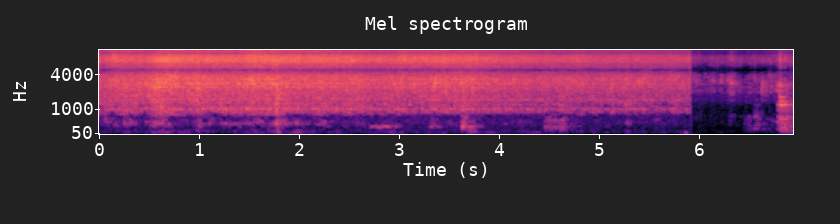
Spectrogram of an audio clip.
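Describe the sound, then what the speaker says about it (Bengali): Fish frying in a wok of hot oil gives a loud, dense, steady sizzle and hiss close up, with occasional faint clinks beneath, before dropping abruptly to a quieter crackle at the end. "এদিকে কড়া বসিয়ে মাছটা ভেজে নেব"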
